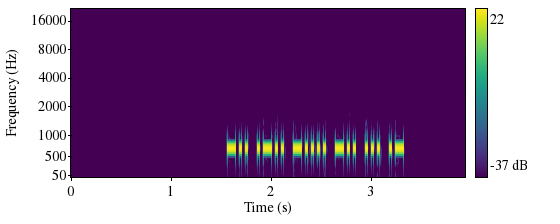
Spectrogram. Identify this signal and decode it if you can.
Morse code, heard as a keyed tone, about 37 wpm, 700 Hz. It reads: DL6DSA
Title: DXCC-100 Call Signs - 6 Characters - Repeated 2x - 40wpm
